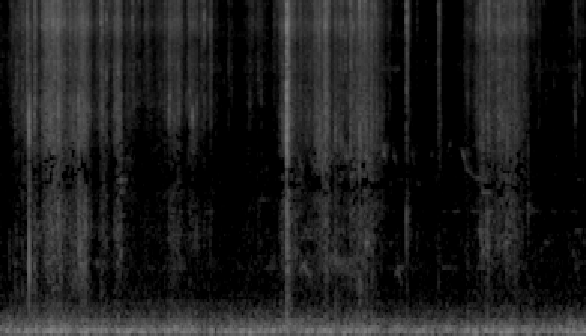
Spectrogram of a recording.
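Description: Leaves and twigs of a fruiting shrub rustling in irregular bursts as branches are brushed and shaken, with a few sharp twig clicks, the loudest about four seconds in.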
